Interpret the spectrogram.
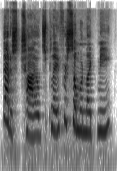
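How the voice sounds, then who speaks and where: A woman's voice: high-pitched, unhurried, pushed and bright, pitched above the performer's own voice. A woman voicing a cheerful, boastful little male tailor in a storybook, with a jaunty, emphatic delivery. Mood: cocky.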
